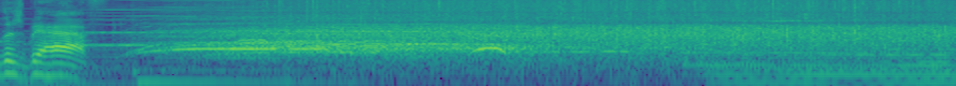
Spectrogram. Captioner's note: audience cheering and applause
